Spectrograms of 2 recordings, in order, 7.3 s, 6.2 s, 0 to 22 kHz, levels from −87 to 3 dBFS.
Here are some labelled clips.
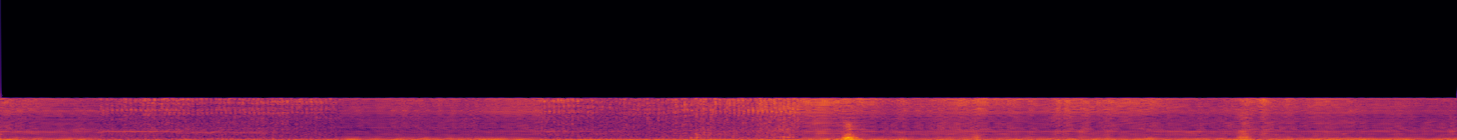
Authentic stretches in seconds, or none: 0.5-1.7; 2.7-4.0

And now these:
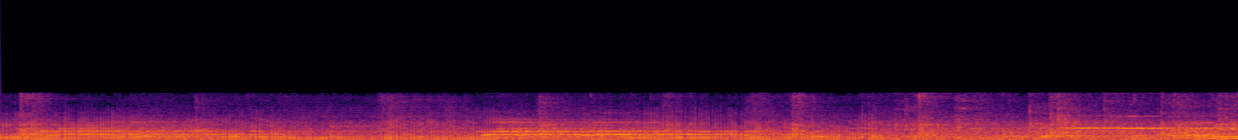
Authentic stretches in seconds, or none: 0.7-1.1; 2.5-3.2; 4.4-6.2

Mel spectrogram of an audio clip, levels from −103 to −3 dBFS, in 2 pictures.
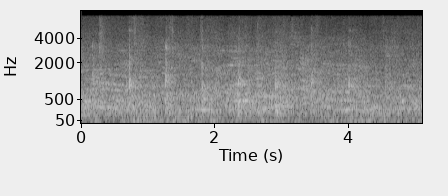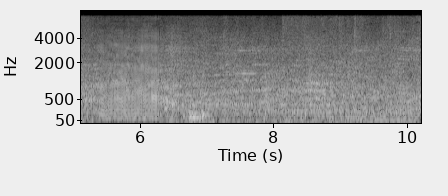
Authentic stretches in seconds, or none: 0.0-5.4; 6.3-10.2

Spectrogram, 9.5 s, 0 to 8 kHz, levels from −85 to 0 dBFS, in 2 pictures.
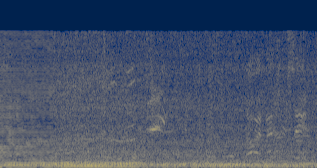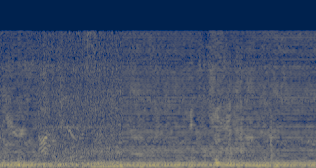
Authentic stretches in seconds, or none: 0.8-4.8; 5.3-6.6

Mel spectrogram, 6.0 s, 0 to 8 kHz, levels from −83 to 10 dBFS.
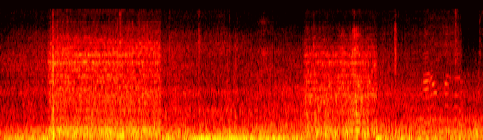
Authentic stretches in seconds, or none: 0.0-0.6; 2.0-3.8; 4.7-6.0

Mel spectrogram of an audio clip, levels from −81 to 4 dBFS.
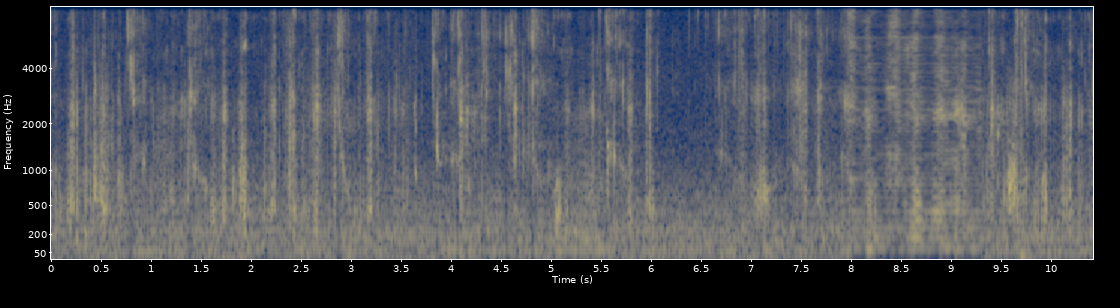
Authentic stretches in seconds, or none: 0.0-8.0; 9.3-10.4

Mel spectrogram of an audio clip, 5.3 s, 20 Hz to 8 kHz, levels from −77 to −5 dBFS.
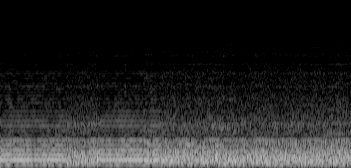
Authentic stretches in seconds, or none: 1.0-1.5; 2.4-5.3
